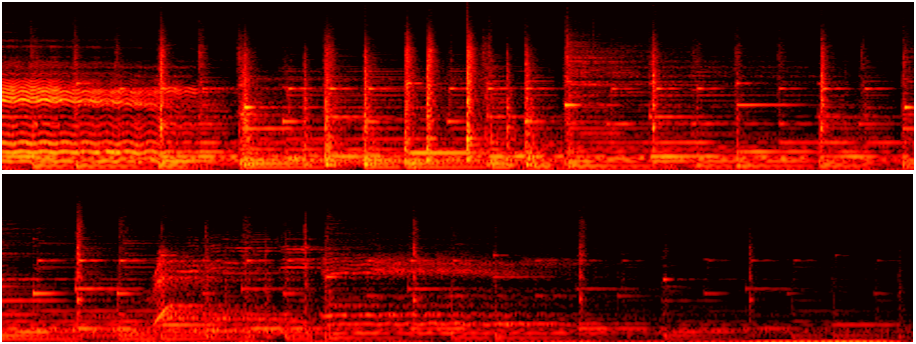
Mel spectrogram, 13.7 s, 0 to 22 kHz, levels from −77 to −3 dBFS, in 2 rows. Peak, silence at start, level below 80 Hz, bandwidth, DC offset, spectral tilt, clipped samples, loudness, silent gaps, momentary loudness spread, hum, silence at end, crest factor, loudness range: -14 dBFS; 0 s; -54 dBFS; over 20 kHz; under 0.1%; -4 dB/octave; under 0.1%; -34 LUFS; none; 21 LU; none; 0 s; 22 dB; 14 LU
